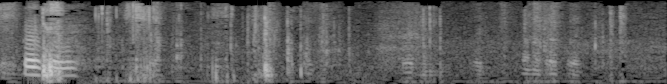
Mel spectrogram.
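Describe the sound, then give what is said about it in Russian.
Crisp rustling of paper documents being picked up and shuffled, with a louder flurry near the start and then scattered lighter rustles, while a voice murmurs briefly in the background. “Есть ошибка, сейчас я ваше выполнение в бумаге возьму, секундочку.”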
